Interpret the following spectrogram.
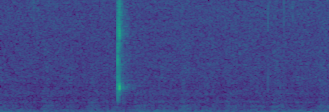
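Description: Faint room tone with a single short, sharp click a little under a second in.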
